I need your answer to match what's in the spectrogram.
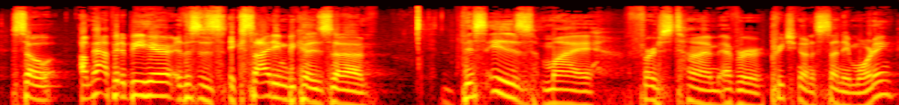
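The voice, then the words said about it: Nervous-sounding voice. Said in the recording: “I'm not nearly as nervous as my voice sounds.”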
